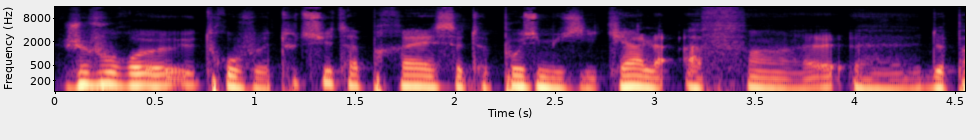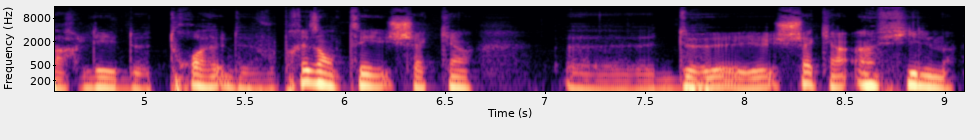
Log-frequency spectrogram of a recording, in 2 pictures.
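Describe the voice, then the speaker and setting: Husky, dark-voiced male show host. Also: medium pitch, unhurried. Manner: relaxed, conversational presenter. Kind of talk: casual film discussion.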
